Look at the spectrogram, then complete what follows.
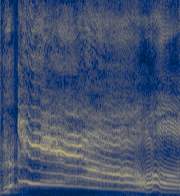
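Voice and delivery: long high squeal; witch squeal. Acted. The witch splashed with water, long high squeal. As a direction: squeal in shock like a melting witch. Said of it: "Squealed the witch in surprise".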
